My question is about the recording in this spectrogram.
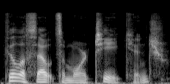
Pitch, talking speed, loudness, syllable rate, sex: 100 Hz, 245 wpm, -17 LUFS, 4.5 syllables/s, male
